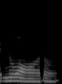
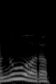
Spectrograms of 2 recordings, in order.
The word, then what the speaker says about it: Nuoro: famiglia e e amici nessun nostro amico oserebbe mai dire Nuoro tutti dicono Nuoro perfettamente Cioè senza sbagliare accento oppure tempo fa eravamo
